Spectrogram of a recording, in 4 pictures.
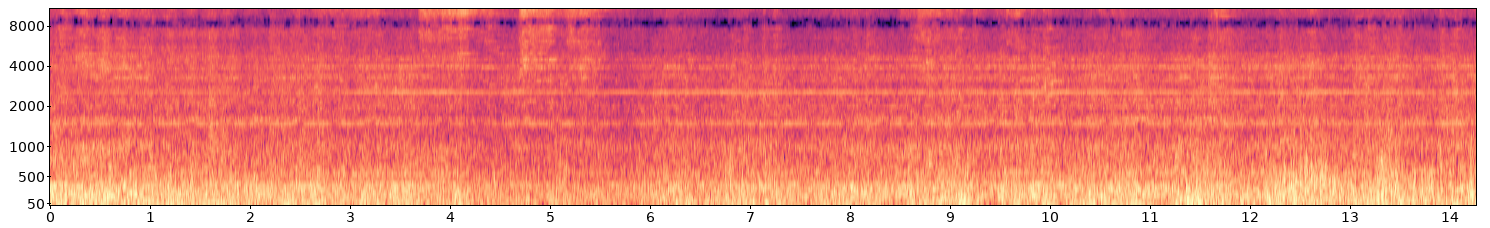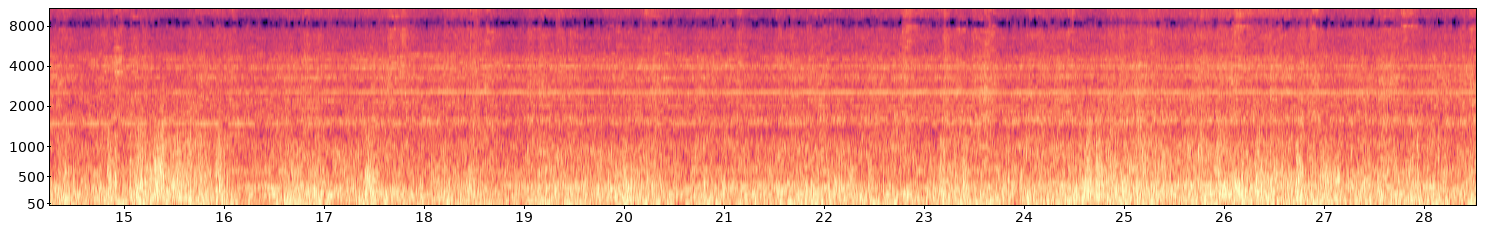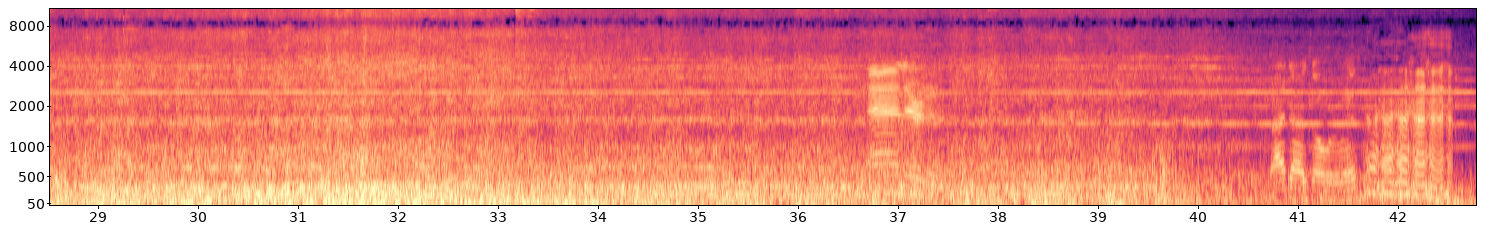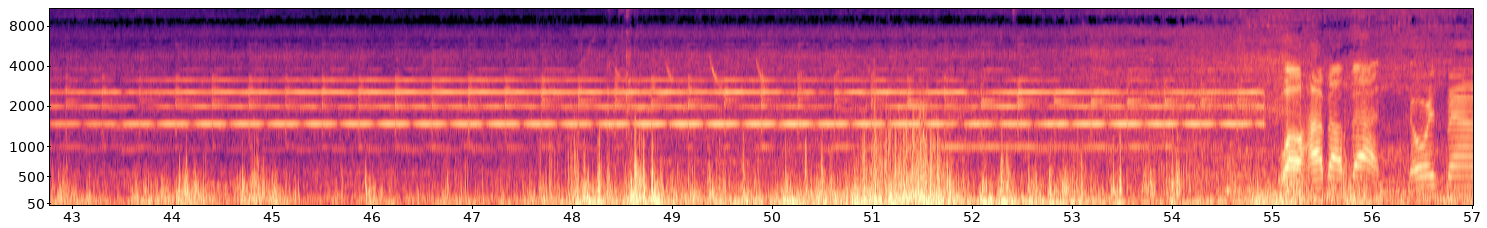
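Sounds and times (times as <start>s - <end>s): freight train wheels rumbling: 0.0s - 57.0s
high-pitched wheel squeal: 2.8s - 7.8s, 48.3s - 57.0s.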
